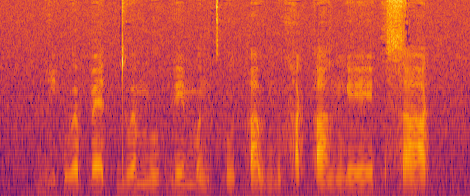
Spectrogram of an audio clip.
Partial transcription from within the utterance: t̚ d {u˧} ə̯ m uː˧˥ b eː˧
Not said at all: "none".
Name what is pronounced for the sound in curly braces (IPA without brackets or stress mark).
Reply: u˧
